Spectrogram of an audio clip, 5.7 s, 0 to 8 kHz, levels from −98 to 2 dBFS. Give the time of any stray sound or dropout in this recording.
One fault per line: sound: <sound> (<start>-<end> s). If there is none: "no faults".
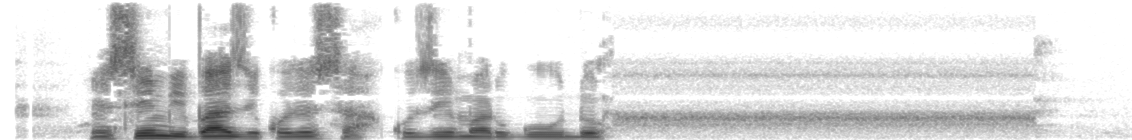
no faults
